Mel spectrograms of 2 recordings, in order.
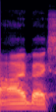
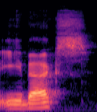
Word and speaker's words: Ibex: there like so like I'm wearing the Ibex hat actually I found out like we're supposed to be pronouncing it eex but like that I've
